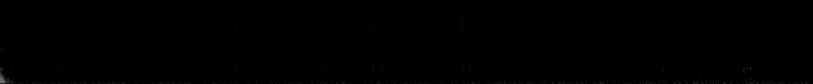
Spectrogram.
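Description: Near silence: room tone with about eight faint, scattered clicks of a computer mouse.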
